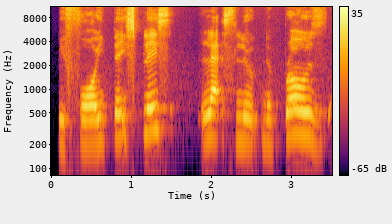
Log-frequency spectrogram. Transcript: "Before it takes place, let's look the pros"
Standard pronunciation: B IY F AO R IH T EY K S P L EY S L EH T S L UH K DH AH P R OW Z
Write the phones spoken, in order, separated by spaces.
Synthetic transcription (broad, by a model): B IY F AO IH T EY K S P L EY S L EH T S L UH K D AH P R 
